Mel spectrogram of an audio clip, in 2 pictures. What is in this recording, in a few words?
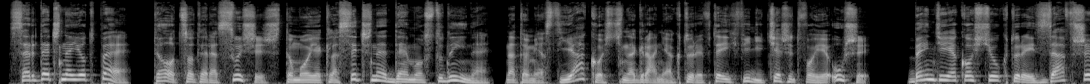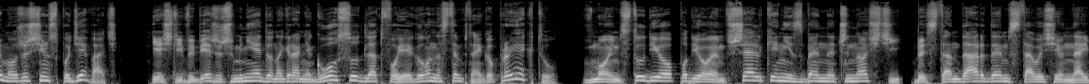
male polish voice over talent character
